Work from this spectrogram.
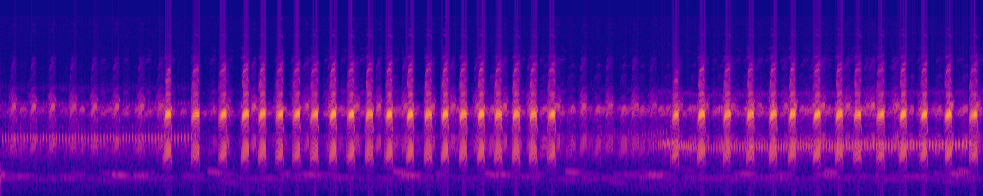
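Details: Spring frog chorus from the Czech Republic: a loud caller gives a fast series of sharp, clacking pulses, about three per second, pauses, then resumes, over a softer continuous pulsed drone of other frogs.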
